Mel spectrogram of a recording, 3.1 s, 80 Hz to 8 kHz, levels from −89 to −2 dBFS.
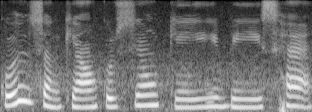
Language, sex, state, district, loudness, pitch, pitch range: Hindi, female, Punjab, Fazilka, -13 LUFS, 230 Hz, 215-255 Hz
